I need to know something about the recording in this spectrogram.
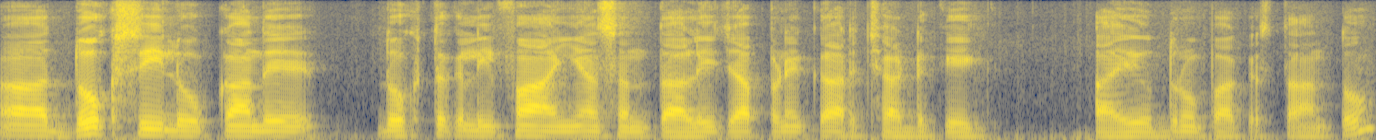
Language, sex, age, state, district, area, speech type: Punjabi, male, 45-60, Punjab, Ludhiana, urban, spontaneous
